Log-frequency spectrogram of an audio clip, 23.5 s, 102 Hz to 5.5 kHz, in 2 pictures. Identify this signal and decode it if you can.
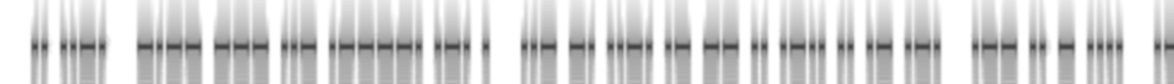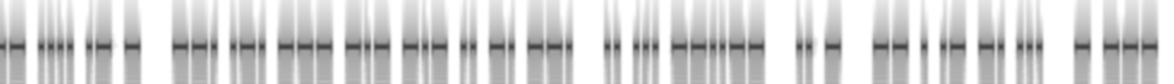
Morse code, heard as a keyed tone, about 25 wpm, 600 Hz. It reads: IF YOU'RE UNFAMILIAR WITH WHAT GROKKING IS, IT MEANS TO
